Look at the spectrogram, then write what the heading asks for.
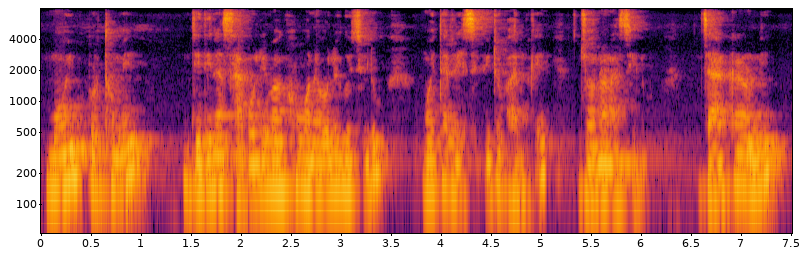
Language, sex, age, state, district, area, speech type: Assamese, male, 18-30, Assam, Nagaon, rural, spontaneous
